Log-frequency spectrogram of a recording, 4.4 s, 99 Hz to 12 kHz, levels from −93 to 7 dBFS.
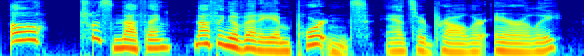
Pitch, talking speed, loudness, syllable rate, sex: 205 Hz, 125 wpm, -18 LUFS, 6.0 syllables/s, female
